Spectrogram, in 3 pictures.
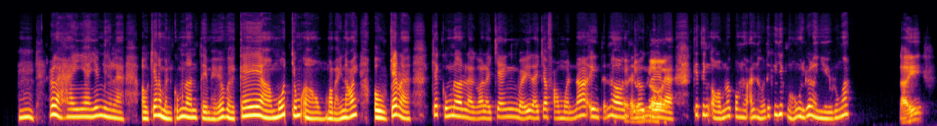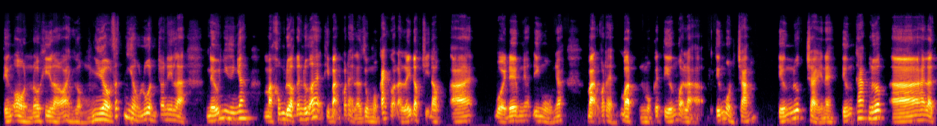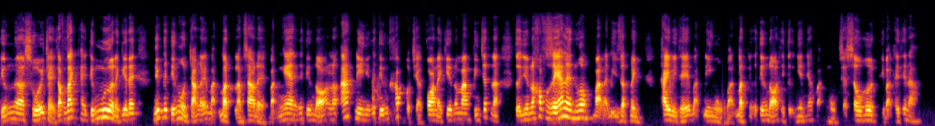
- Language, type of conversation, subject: Vietnamese, advice, Làm thế nào để duy trì năng lượng suốt cả ngày mà không cảm thấy mệt mỏi?
- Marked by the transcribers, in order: other background noise; tapping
